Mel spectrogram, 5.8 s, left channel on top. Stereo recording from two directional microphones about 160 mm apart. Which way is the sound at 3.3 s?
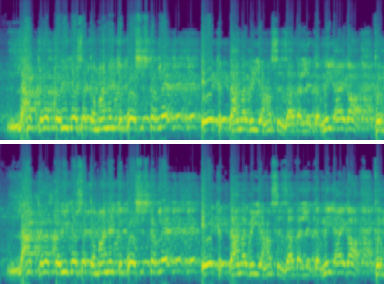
30° right (ahead or behind).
